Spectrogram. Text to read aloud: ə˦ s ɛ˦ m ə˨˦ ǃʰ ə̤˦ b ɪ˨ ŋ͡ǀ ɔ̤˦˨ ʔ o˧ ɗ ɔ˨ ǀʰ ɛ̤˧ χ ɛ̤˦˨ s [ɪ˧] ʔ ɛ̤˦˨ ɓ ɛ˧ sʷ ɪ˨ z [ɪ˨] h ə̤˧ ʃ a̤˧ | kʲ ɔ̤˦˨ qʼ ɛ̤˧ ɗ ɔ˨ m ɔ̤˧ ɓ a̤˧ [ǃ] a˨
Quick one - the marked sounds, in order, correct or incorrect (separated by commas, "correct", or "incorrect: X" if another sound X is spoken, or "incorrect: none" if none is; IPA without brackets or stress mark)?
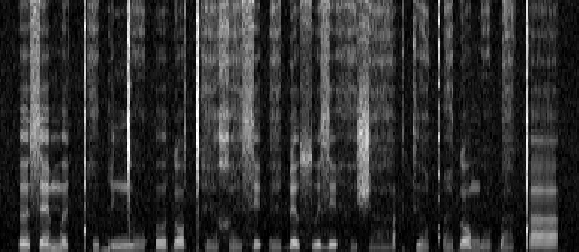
incorrect: ɪ˨, correct, correct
